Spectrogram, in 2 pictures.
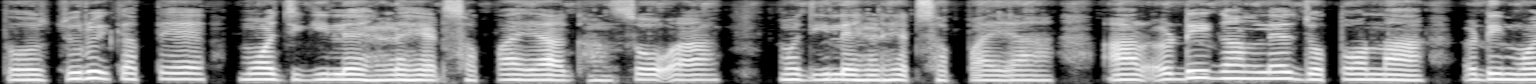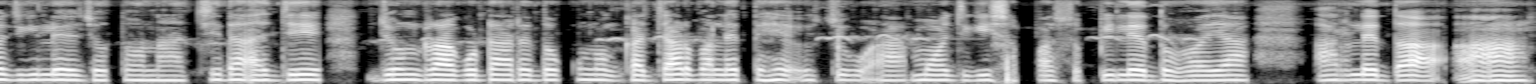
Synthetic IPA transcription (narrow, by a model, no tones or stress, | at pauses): t̪ɔt͡ʃuɾuc̚kat̪ɛ | mɔd͡ʒɡilɛɦɛɽɦɛʈ̚sapajaɡʱãsɔʔa | mɔd͡ʒɡilɛɦɛɽɦɛʈ̚sapajaːɾəɖiɡanlɛd͡ʒɔt̪ɔnaəɖimɔd͡ʒɡilɛd͡ʒɔt̪ɔnat͡ʃid̪aʔəd͡ʒɛd͡ʒɔnɾaɡɔɖaɾɛd̪ɔkɔnɔʔɡad͡ʒaɽbalɛt̪ɛɦɛut͡ʃuʔa̰mɔd͡ʒɡisapasɔpilɛd̪ɔɦɔjaːɾlɛd̪aʔa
